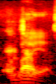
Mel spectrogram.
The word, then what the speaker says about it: bias: Okay, this O is bias. se Bias.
